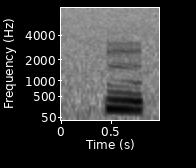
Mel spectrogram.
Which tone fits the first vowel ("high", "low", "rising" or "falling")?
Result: low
